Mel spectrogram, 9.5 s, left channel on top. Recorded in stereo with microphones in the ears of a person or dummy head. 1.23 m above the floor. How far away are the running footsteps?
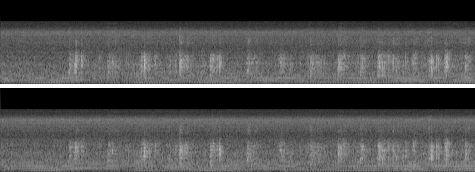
About 1.7 m.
